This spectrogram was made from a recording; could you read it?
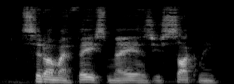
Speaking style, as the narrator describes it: he instructed

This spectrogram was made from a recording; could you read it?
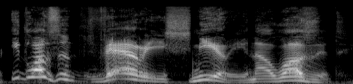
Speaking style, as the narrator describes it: he replied with a sneer

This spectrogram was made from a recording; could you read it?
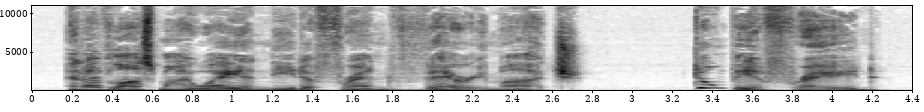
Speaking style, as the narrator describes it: the stranger said kindly

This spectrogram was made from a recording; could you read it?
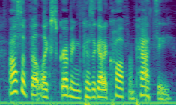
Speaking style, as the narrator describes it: sighed and then said

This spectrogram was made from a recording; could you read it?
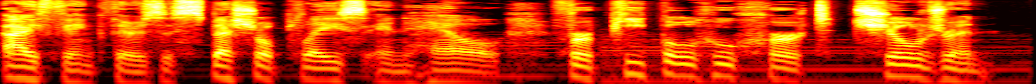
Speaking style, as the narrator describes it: I growled

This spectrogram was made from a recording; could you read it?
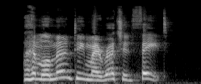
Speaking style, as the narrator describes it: sobbed the lady, once again on the verge of tears

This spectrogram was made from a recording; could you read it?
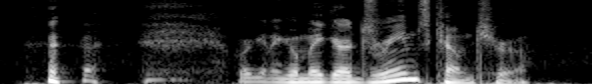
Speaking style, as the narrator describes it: They laughed and said

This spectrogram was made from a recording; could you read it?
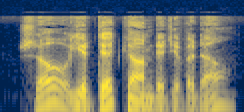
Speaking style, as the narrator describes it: There was a jeer in the heavy voice

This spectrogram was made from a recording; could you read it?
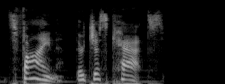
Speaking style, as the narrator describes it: he snapped

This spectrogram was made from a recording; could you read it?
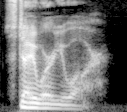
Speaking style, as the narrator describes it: said roughly

